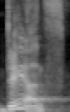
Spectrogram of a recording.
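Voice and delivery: usual speaking voice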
